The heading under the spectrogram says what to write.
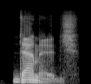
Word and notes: damage: British English

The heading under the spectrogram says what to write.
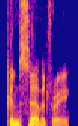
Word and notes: conservatory: British English

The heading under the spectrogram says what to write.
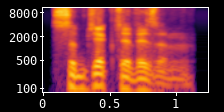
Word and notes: subjectivism: British English

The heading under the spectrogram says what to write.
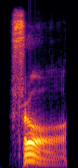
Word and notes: frore: British English

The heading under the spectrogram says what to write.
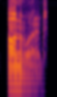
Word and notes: onward: British English

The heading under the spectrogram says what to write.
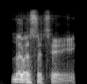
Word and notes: laicity: British English

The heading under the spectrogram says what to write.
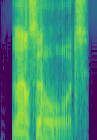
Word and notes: lousewort: British English

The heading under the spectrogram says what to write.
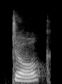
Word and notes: torc: Indian

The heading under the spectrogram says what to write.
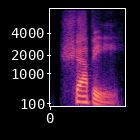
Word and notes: shabby: American English

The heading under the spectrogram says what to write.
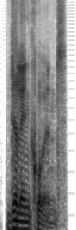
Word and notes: delinquent: British English

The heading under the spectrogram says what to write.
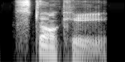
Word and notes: stocky: British English

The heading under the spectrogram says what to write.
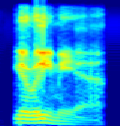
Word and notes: uremia: British English

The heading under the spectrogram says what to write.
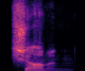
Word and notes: shaman: British English

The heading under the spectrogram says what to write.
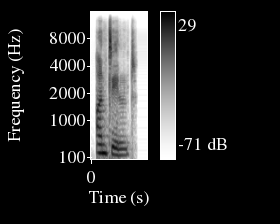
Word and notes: untilled: Indian

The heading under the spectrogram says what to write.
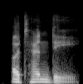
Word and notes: attendee: American English

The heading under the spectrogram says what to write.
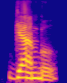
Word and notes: gamble: Indian

